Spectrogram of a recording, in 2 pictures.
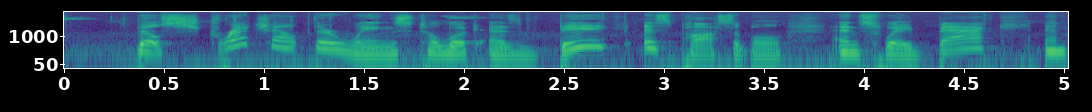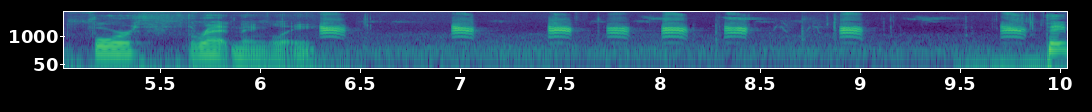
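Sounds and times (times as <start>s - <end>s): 
speech: 0.4s - 6.6s
white-breasted nuthatch calling: 6.2s - 10.0s.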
